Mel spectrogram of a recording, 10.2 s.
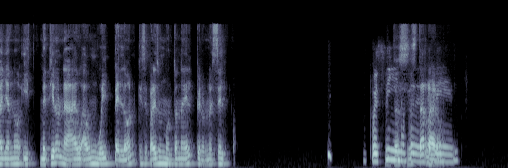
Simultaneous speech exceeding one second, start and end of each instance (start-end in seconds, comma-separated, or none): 7.7-9.0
